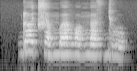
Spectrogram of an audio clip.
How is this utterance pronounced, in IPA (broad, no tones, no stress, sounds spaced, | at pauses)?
ɖ ʌ t͡ɕ ɐ ŋʷ ɐ v ɔ ŋ ɐ z ɟ u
